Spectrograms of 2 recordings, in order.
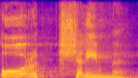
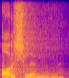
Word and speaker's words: Ur-Shalim: In Aramaic, the proper pronunciation of the word is Ur-Shalim. Ur-Shalim. And we abbreviate it and we call it Orshlim.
